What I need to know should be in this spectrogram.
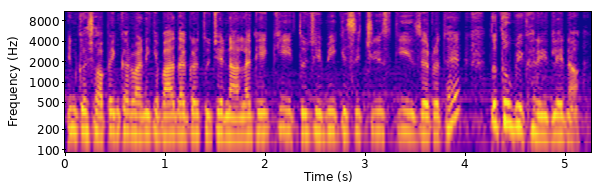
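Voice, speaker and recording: A woman's voice: lowish voice, fairly even intonation, a little fast, mellow, soft background music, natural voice. A woman voicing a strict but caring middle-aged mother-in-law in a cartoon, speaking in a firm, commanding, motherly way. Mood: pleased. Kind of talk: Hindi cartoon voice acting.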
